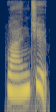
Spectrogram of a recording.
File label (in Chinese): "玩具", Chinese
